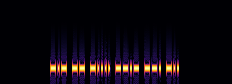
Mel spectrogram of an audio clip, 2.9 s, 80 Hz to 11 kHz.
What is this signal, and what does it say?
Morse code, heard as a keyed tone, about 48 wpm, 700 Hz. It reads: KM6QGD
